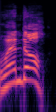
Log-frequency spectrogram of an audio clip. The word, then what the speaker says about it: Wendell: My mom would, if you got a D and an E and two L's, it's a Dell.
